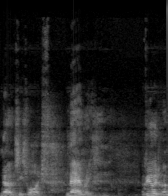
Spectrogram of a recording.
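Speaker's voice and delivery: ordinary talk, nothing marked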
